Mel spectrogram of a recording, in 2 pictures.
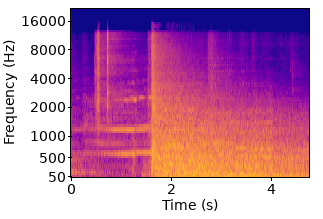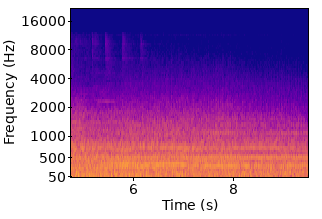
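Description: A loud sharp gunshot rings out in the horror video game Forgotten Memories, preceded by a couple of faint clicks, then a long echoing rumble that slowly fades over several seconds.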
